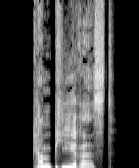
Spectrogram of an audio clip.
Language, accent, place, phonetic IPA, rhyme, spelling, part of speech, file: German, Germany, Berlin, [kamˈpiːʁəst], -iːʁəst, kampierest, verb, De-kampierest.ogg
- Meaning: second-person singular subjunctive I of kampieren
